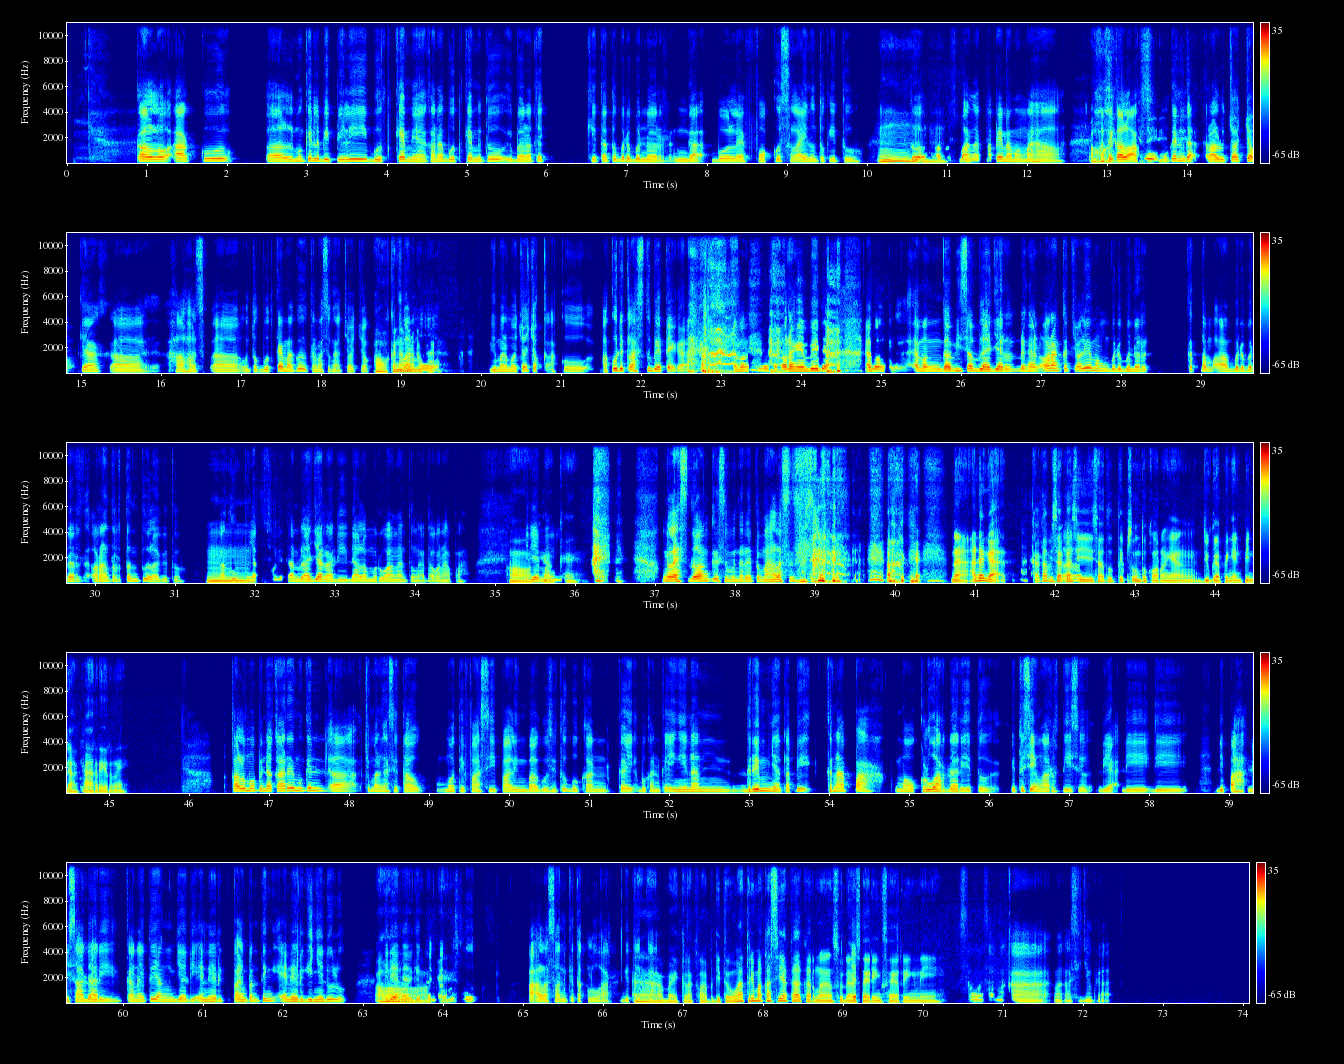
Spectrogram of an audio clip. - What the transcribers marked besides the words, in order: in English: "bootcamp"; in English: "bootcamp"; static; distorted speech; laughing while speaking: "Oh iya sih"; in English: "bootcamp"; laughing while speaking: "Kak"; laugh; chuckle; laugh; laughing while speaking: "Oke"; laughing while speaking: "males"; laugh; chuckle; in English: "dream-nya"; drawn out: "Oke"; tapping; in English: "sharing-sharing"
- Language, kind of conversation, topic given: Indonesian, podcast, Bagaimana kamu merancang jalur belajar untuk beralih ke karier baru?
